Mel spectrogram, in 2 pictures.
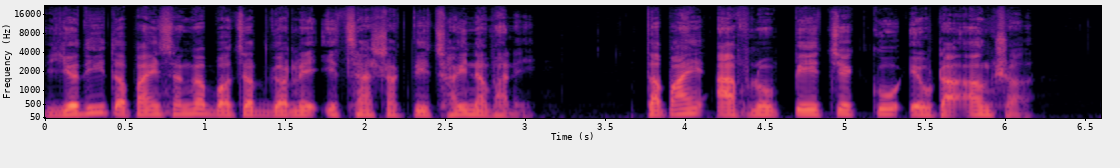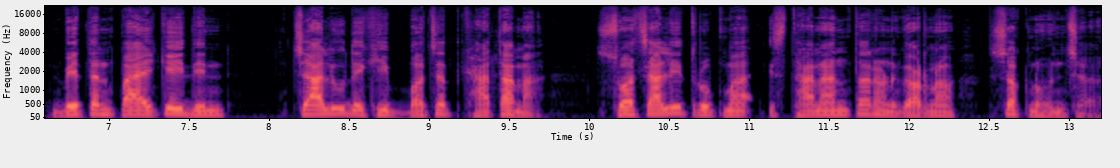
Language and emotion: Nepali, neutral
